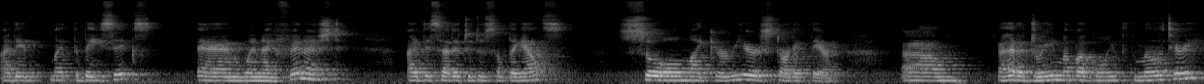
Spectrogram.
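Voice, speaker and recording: A woman speaks fairly slowly with fairly even intonation. Room echo is audible, and background noise is noticeable. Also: medium pitch for a woman. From Mexico, Ciudad Juarez, Chihuahua; US from age 12. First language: Spanish. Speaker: hairstylist, Navy veteran. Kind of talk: interview. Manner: halting, with fillers.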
